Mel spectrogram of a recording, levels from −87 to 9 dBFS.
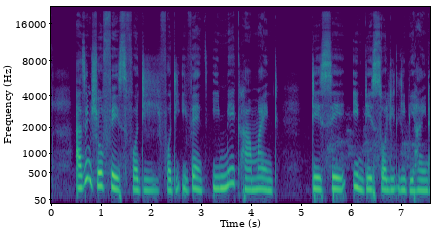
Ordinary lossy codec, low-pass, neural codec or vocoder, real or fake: none; none; none; real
